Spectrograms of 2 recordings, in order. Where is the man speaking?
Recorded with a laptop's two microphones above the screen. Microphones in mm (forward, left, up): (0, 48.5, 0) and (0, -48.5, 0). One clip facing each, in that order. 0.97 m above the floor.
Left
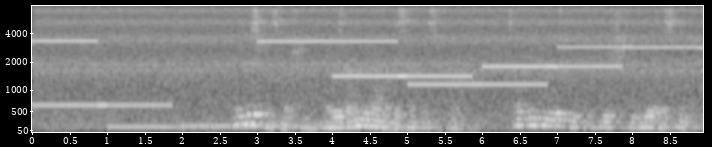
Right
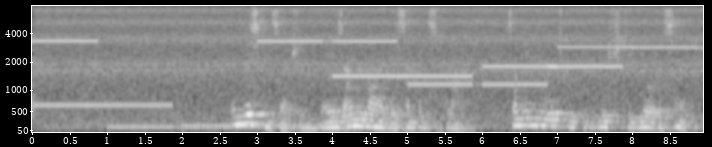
80° right, 5.5 m.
